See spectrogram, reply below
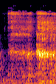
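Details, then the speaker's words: Benign scapular crepitus as the arm is raised and moved; soft gritty crackling like steps in fresh snow from the shoulder blade, explained as fascia adhesions loosening. "Et quand vous bougez votre corps, des fois, notamment au niveau des omoplates, on l'entend bien, ça fait... Voilà."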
